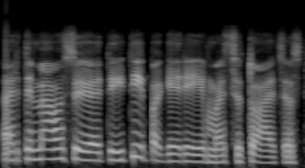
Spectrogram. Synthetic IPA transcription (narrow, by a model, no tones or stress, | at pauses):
ɐɾʲt̪ʲɪmʲɛʊsʲɛɐt̪ʲɛɪt̪ʲiːpɐɡʲɛɾʲeːjɪmɐsʲɪt̪ʊɑːt̪sʲɪjoːs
